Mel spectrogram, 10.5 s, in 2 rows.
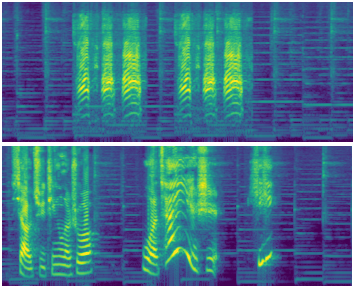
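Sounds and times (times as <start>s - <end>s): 
speech: 1.1s - 2.1s, 5.5s - 6.8s, 7.4s - 9.4s
ducklings quacking: 1.1s - 3.8s.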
